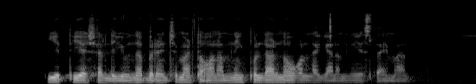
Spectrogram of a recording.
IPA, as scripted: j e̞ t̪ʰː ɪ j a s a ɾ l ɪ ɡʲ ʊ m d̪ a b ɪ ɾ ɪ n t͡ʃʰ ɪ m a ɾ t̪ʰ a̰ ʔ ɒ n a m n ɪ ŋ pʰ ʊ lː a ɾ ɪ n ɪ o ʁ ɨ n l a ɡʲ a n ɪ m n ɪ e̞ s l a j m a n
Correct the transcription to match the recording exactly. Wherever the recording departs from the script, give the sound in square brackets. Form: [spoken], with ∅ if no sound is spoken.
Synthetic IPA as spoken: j e̞ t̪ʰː ɪ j a [ʃ] a ɾ l ɪ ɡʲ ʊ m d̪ a b ɪ ɾ ɪ n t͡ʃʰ ɪ m a ɾ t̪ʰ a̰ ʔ ɒ n a m n ɪ ŋ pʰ ʊ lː a ɾ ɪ n ɪ o ʁ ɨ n l a ɡʲ a n ɪ m n ɪ e̞ s l a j m a n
